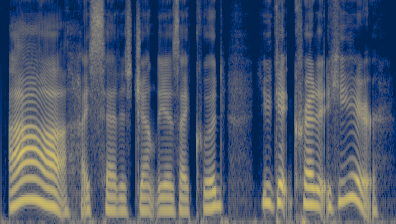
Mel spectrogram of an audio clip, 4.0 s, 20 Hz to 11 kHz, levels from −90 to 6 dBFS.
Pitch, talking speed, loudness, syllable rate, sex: 195 Hz, 180 wpm, -18 LUFS, 4.7 syllables/s, female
